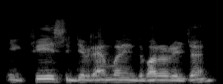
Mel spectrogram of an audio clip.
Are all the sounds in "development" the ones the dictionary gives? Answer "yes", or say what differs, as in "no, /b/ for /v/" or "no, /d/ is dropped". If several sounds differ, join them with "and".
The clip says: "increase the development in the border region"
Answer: no, /l/ is dropped and /p/ is dropped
